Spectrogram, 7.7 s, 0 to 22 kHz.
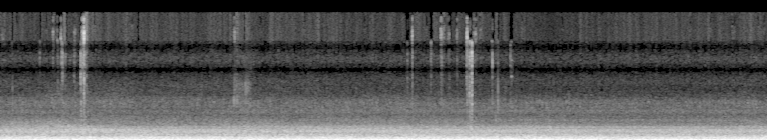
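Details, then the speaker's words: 2012 Frigidaire 18,500 BTU 220V R-410A window/wall AC, nearly 14 years old, outdoors at about 88°F: steady even low hum, no knocking, rattling or cycling; compressor running normally and still blowing cold, though fan bearings noted as starting to go. "410A, and it's still blowing cold at almost 14 years old. You don't get this lifespan out of today's units."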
